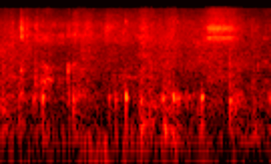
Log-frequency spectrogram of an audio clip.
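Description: Footsteps on a hard floor: a quick run of light steps as a man walks in.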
